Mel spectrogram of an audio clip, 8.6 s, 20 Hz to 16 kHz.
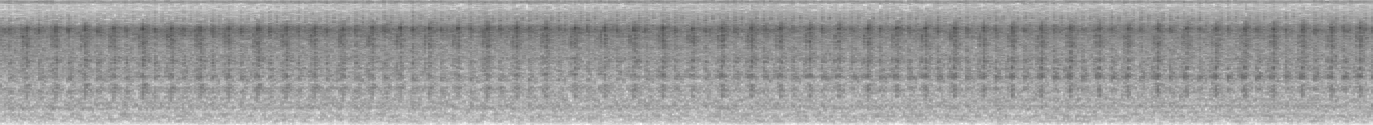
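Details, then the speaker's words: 2014 Kia Cerato 2.0 litre with 87 thousand on the odometer, at idle: a sharp, even metallic knocking of about three knocks a second on top of the idle. It is an engine knock. "Kia Cerato 2 літра. Вот так стучить движок."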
